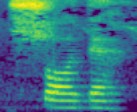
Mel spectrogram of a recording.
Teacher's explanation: so di sini lidah kita arahkan ke depan gigi seri kita, jadi seolah-olah kita seperti kalau mau mengeluarkan suara bersiul ya.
